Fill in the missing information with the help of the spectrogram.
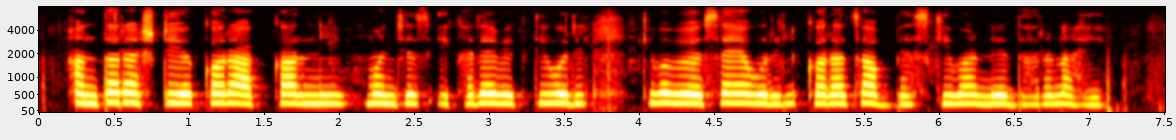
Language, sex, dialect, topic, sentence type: Marathi, female, Varhadi, banking, statement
